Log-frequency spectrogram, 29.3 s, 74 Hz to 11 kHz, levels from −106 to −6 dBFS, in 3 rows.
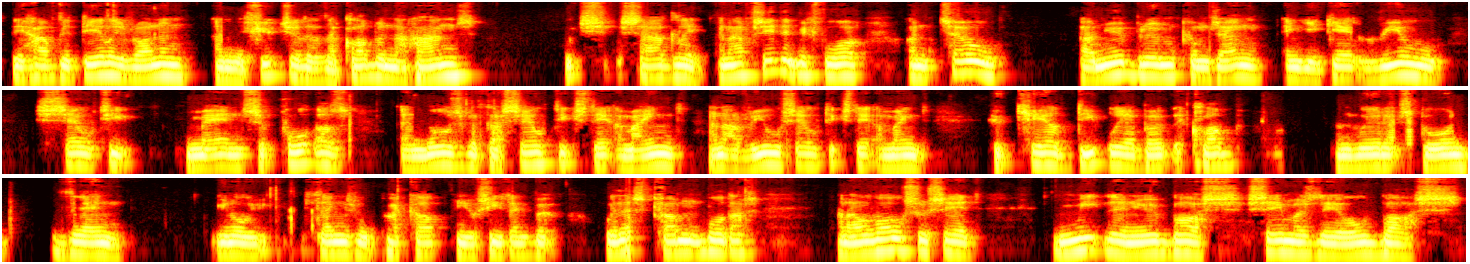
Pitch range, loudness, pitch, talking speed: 115-130 Hz, -17 LUFS, 125 Hz, 180 wpm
